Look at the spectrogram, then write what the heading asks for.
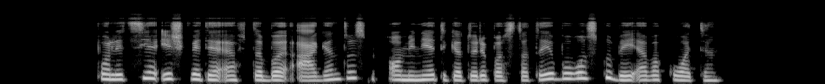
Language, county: Lithuanian, Kaunas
